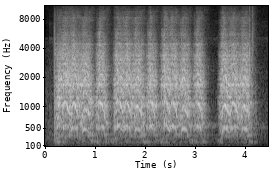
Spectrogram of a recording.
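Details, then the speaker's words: Suzuki GS850 motorcycle, sat outside uncovered over 10 years, starter jumped at the solenoid: it drags the engine over in slow, uneven, labouring bursts and never catches; turning over hard, owner suspects low compression on one of 4 cylinders. "Well, the starter works. It's turning over real hard though. Got a bit of gallop in it, so it sounds like I've got low compression on one of the 4 cylinders."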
